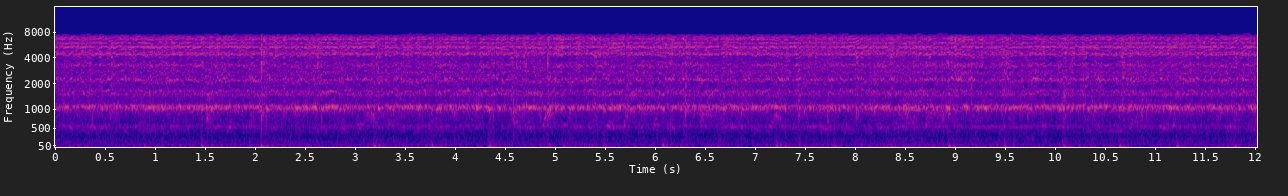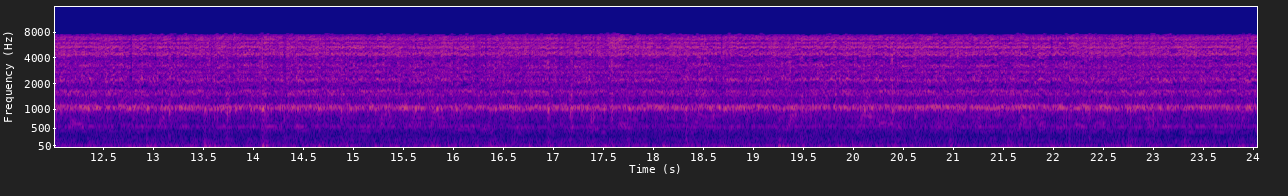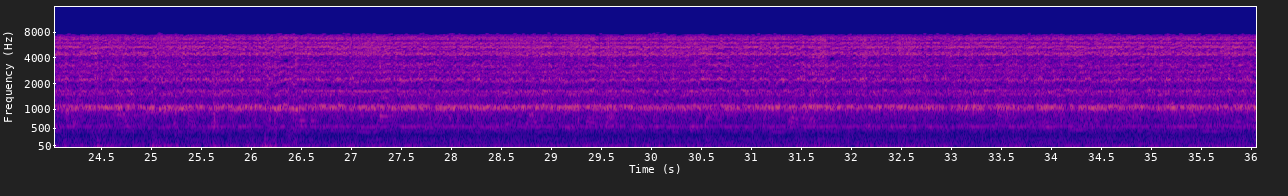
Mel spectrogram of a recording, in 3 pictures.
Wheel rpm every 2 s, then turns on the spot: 140, 140, 140, 140, 140, 140, 140, 140, 140, 140, 140, 140, 140, 140, 140, 140, 140, 140.
none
